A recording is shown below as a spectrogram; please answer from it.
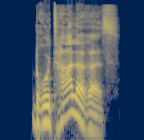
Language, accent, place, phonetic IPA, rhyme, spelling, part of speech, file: German, Germany, Berlin, [bʁuˈtaːləʁəs], -aːləʁəs, brutaleres, adjective, De-brutaleres.ogg
- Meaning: strong/mixed nominative/accusative neuter singular comparative degree of brutal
